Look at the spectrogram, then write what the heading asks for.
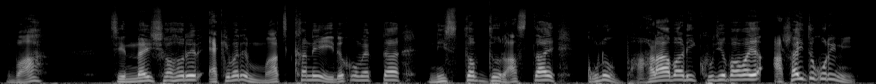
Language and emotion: Bengali, surprised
